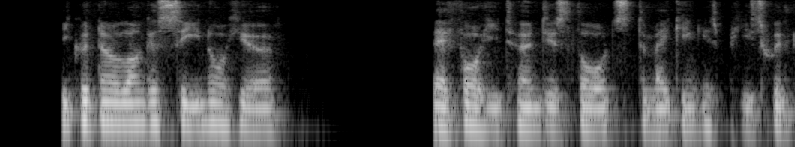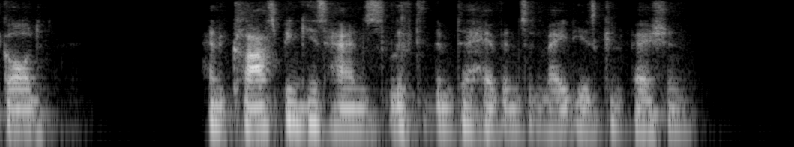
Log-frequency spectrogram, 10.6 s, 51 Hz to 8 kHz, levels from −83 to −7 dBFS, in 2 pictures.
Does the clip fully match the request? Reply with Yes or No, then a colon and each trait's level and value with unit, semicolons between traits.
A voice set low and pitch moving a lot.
No: low, 100 Hz; narrow, 2.4 semitones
